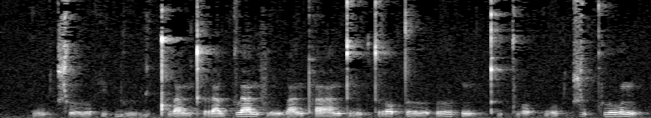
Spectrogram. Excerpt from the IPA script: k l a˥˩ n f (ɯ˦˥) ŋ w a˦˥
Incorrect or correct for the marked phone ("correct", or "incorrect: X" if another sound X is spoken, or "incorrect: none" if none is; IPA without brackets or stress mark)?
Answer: incorrect: ɯ˨˩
